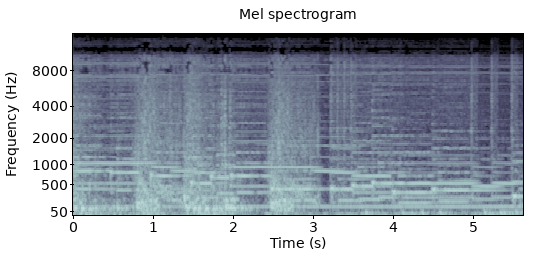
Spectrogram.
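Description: An empty glass vial smashes in a Harry Potter and the Sorcerer's Stone video game, a sharp crash heard over steady layered game music with sustained tones and shifting melody.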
